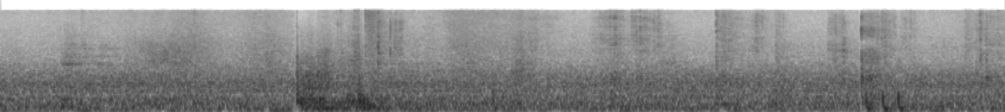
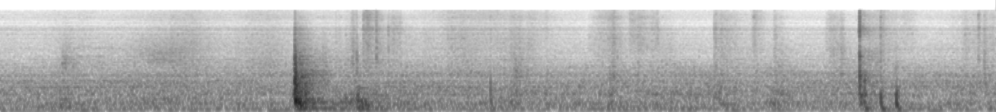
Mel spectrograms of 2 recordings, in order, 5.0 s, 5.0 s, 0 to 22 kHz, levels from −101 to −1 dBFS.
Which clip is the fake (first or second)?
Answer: second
